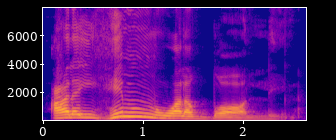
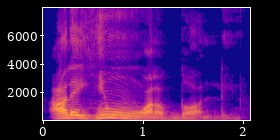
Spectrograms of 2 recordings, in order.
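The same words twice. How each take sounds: First: The m is pronounced clearly before the w. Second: The m is merged into the following w. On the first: The speaker calls it right. "We have to read it as" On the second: The speaker calls it wrong. "and not"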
